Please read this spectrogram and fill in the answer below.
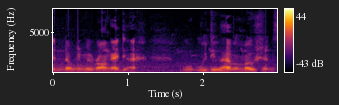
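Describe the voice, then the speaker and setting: Fairly even intonation from a man at a moderate pace, noticeable background noise behind him. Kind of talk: personal video monologue. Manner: halting, many fillers and repetitions.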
